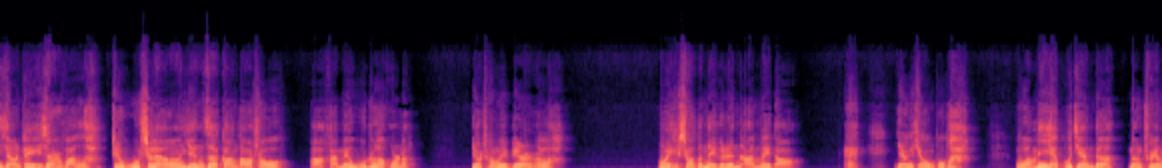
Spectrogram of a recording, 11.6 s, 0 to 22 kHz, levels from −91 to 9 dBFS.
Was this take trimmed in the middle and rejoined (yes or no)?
yes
